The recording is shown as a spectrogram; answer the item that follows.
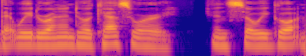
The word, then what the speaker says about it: cassowary: cassowary. Did I say that right? – That's right. The cassowary.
